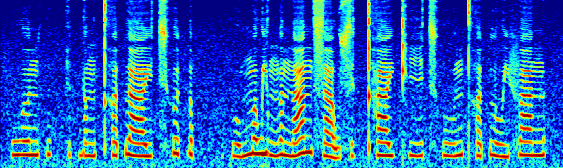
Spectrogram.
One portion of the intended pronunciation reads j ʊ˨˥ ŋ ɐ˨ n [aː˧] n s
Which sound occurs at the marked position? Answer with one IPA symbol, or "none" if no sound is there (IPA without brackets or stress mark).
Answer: aː˥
